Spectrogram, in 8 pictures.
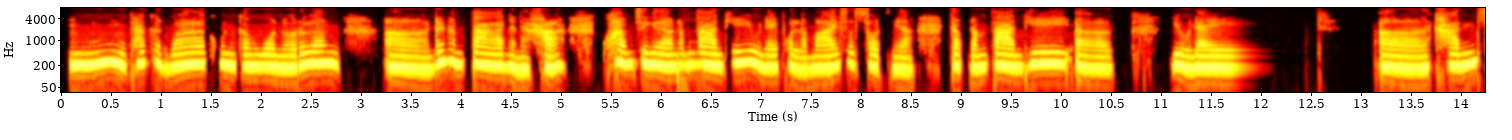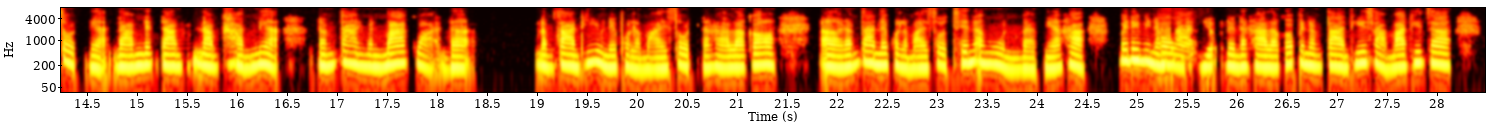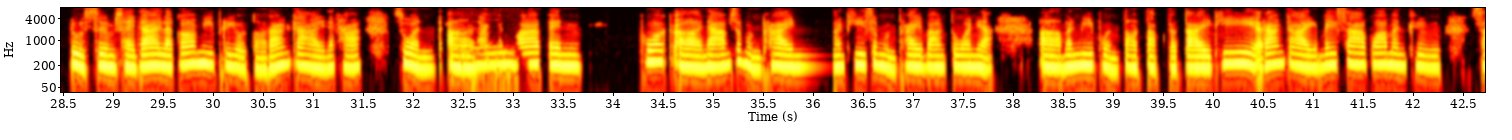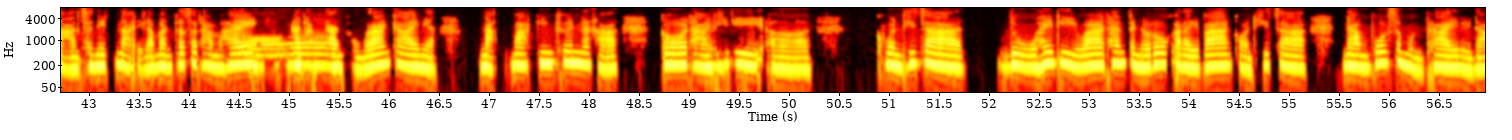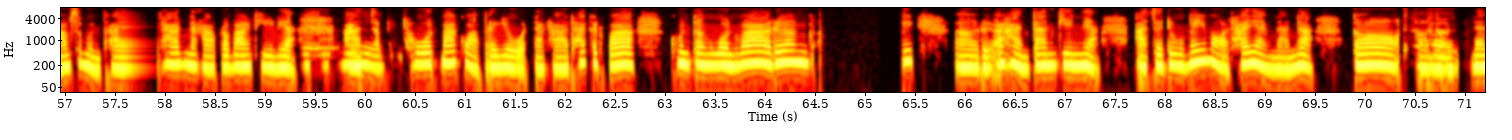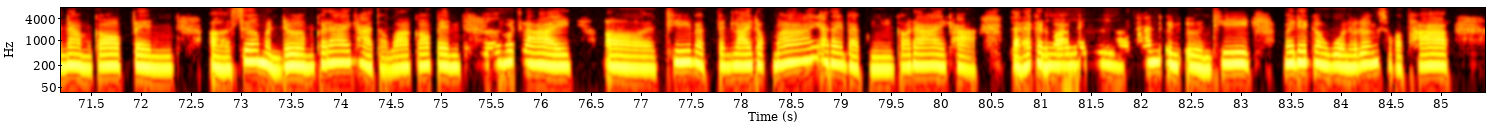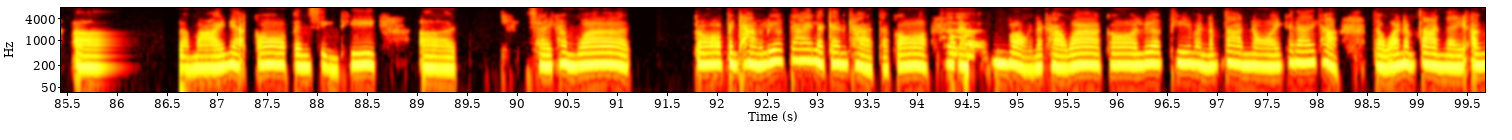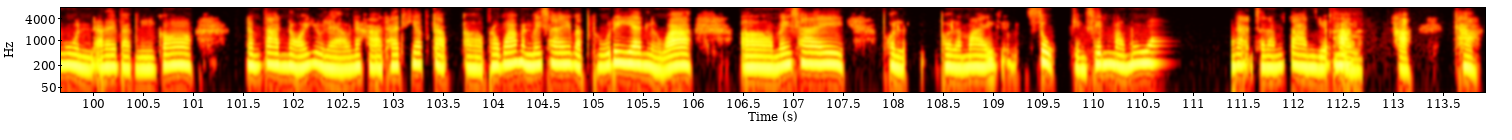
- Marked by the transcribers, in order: other background noise; distorted speech; static
- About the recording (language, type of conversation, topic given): Thai, advice, ฉันจะจัดงบซื้อของอย่างมีประสิทธิภาพได้อย่างไร?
